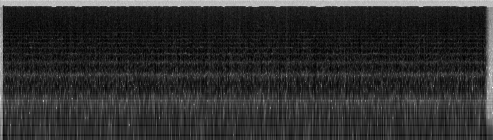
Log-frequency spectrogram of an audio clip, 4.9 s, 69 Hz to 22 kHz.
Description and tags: minibrute noise01
Sound made with the Arturia Minibrute.
analog, minibrute, synth, synthesizer, synthetic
